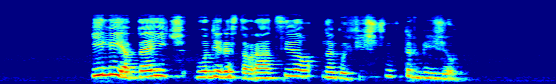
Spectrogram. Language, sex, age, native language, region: Slovenian, female, 50-59, Slovenian, Central Slovenia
